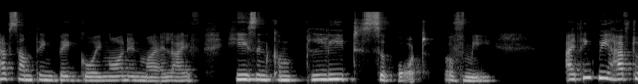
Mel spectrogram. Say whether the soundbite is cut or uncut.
cut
